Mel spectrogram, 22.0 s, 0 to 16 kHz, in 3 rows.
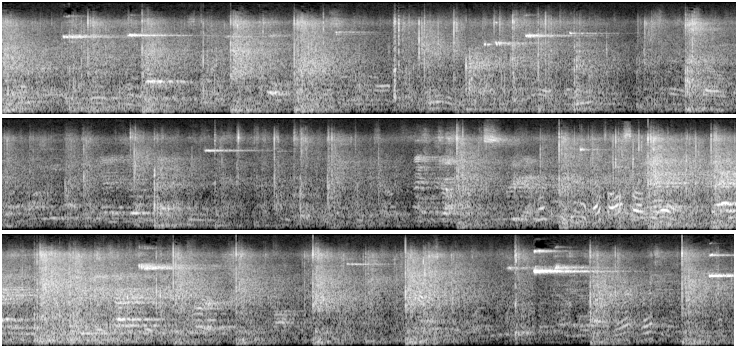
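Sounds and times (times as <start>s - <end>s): sneaker squeaks: 0.1s - 6.1s, 8.7s - 10.8s, 12.8s - 14.5s, 15.7s - 17.1s, 17.8s - 22.0s
basketball bouncing on hardwood floor: 17.8s - 19.0s, 21.4s - 21.7s.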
